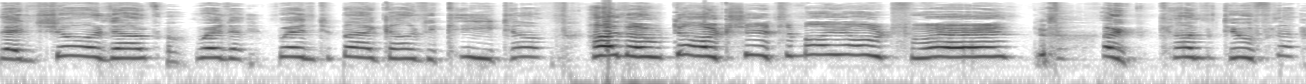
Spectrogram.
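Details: Dysarthria from cerebral palsy in an adult male speaking about his own condition, heavily distorted speech, about two weeks into trying a keto diet to see its effect on his cerebral palsy.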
